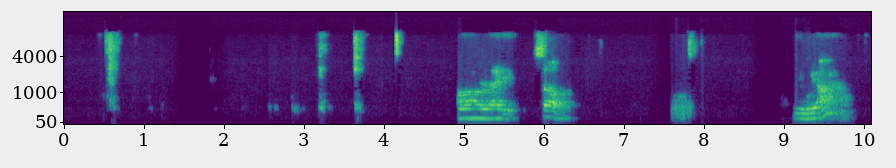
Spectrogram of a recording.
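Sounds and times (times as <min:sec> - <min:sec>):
soft mouth sounds: 0:00.5 - 0:00.8, 0:02.6 - 0:04.3.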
